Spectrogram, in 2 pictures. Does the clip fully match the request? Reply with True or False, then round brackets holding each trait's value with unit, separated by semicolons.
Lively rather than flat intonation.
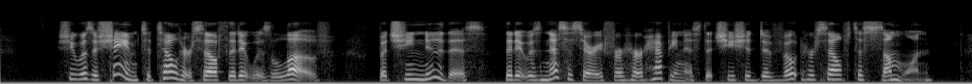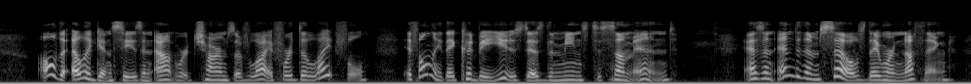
False (4.1 semitones)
